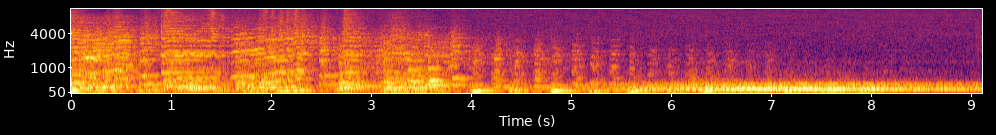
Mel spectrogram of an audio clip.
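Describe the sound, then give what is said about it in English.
A car engine runs with a steady low rumble and hum, loud and continuous throughout, with no talk over it. “Walter Denton's driving me down this morning.”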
